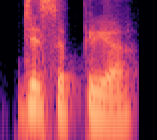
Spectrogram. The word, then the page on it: disappear: Indian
